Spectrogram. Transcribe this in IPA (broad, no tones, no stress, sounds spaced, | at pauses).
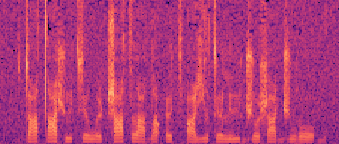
t u tˤ u ʃ y t͡s ø w ø ʈ͡ʂ æ tˤ l æ dˤ ɯ ʔ ø t͡sʼ ɑ ʑ ɯ t ø l y d͡ʒ o ʂ ɑ d͡ʒ u ɾ o ɡ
